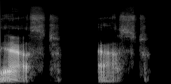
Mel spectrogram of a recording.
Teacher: It's a little difficult to say. So if we're speaking normally and we don't need to enunciate for whatever reason, we're probably going to drop the middle sound.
